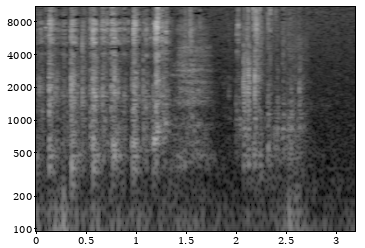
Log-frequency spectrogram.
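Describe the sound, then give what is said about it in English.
A quick flurry of small hard clicks and rattles as Cthulhu Dice are rolled, tumbling and clattering across a hard surface, with a brief pause before a second, shorter burst of rattling. “And I'm going to roll some different dice.”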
